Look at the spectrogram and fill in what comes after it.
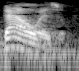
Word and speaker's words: Taoism: We have Taoism, which the Chinese T is pronounced like a D. They call it Taoism. And in your things you're going to look up, it's going to be spelled T-A-O-I-S-M, but he's got a spell like Chinese pronounce it, D-A-O.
